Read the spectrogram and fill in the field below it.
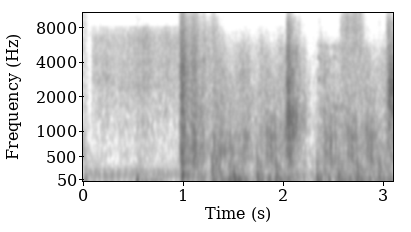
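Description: Dirt crunches as it is dug out in quick strokes.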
